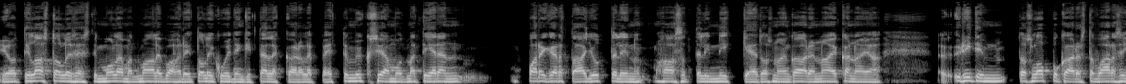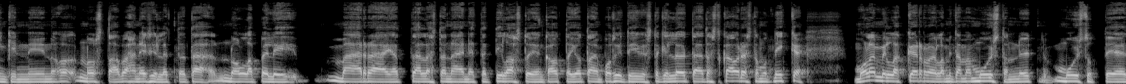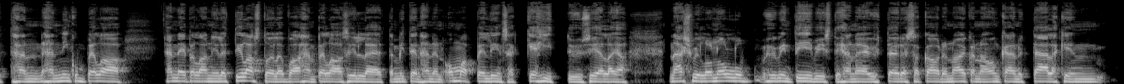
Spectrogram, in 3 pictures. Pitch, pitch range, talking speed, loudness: 130 Hz, 125-145 Hz, 155 wpm, -18 LUFS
